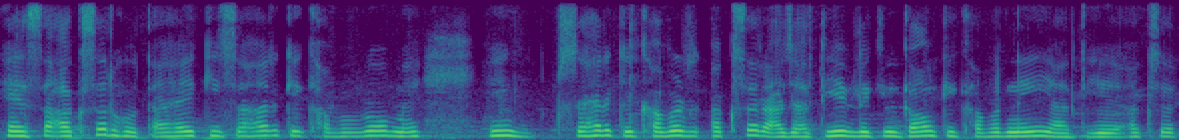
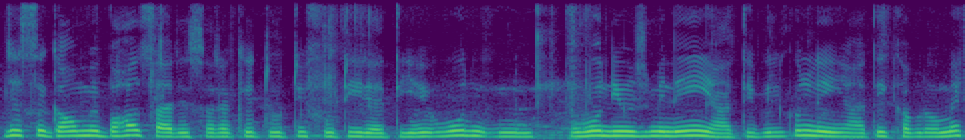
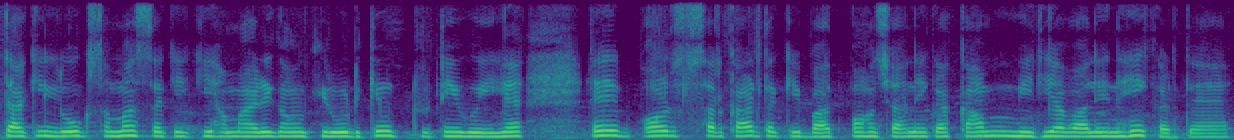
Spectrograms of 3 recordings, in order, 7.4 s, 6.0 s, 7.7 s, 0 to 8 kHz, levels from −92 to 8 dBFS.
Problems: constant background noise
